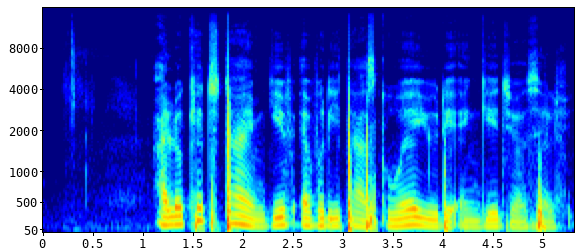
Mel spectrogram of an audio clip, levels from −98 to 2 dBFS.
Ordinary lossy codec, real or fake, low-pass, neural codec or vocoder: none; real; 14.4 kHz; none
